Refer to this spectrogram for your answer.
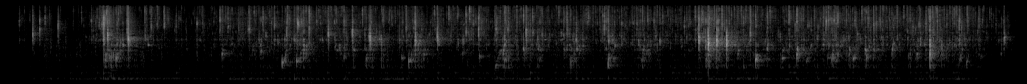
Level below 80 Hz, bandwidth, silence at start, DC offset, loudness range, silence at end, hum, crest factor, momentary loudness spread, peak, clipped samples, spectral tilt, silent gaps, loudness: -90 dBFS; 17 kHz; 0.2 s; under 0.1%; 3 LU; 0.1 s; none; 30 dB; 12 LU; -8 dBFS; under 0.1%; 4.5 dB/octave; none; -34 LUFS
